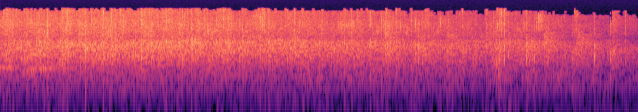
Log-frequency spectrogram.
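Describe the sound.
Audience applause welcoming a morning speaker to the stage: dense, steady clapping from many hands that stays loud and even for the whole stretch, with no talk over it.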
